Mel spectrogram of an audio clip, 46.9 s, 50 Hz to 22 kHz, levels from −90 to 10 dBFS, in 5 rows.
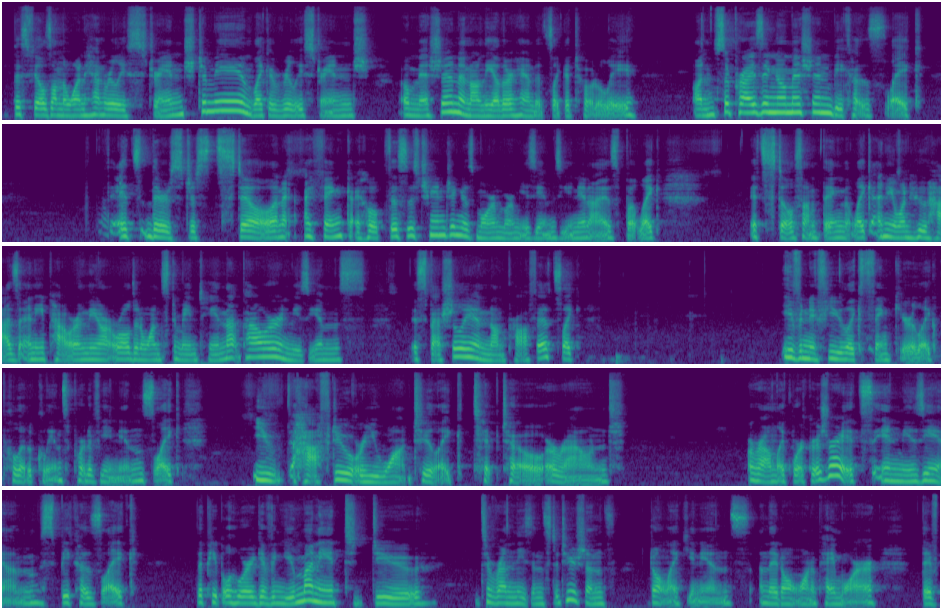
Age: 30-49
